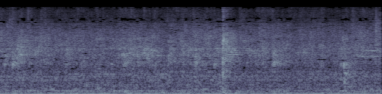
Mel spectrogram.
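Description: Steady sizzle of breaded chicken frying in hot oil in a pan, over a low steady hum. Just past the middle, one sharp click of a knife against the wooden cutting board.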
